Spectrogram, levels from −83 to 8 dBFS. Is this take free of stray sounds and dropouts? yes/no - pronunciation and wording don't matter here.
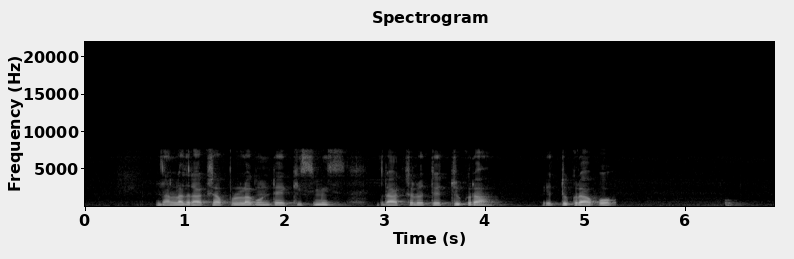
yes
